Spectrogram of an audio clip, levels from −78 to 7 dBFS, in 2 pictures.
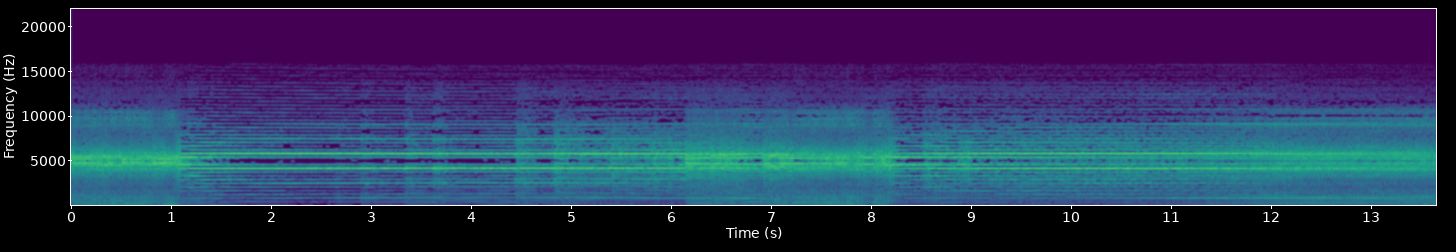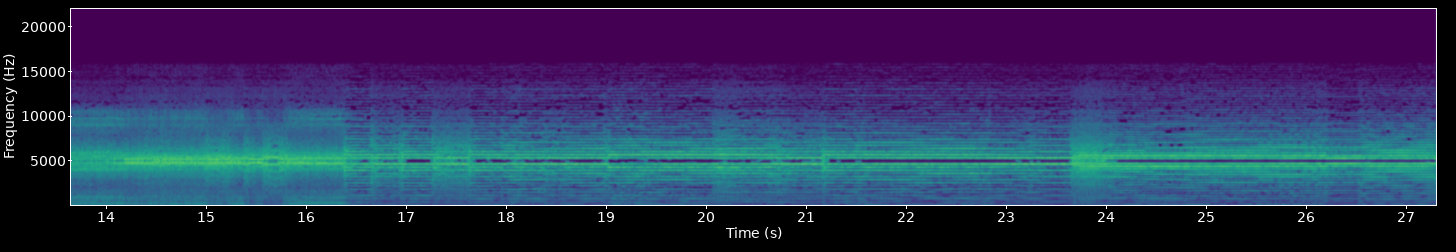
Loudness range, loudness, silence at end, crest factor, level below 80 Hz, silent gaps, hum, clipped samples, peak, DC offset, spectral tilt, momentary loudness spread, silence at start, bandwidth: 2 LU; -10 LUFS; 0 s; 12 dB; -56 dBFS; none; none; under 0.1%; 0 dBFS; under 0.1%; 3.5 dB/octave; 3 LU; 0 s; 16 kHz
